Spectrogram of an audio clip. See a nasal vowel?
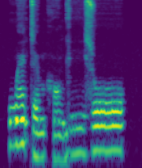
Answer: yes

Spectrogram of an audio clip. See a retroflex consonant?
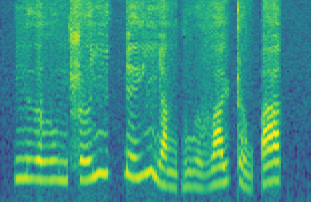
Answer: yes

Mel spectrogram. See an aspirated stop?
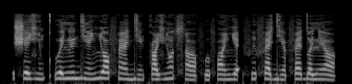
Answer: no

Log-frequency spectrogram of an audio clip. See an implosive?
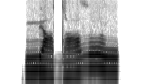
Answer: no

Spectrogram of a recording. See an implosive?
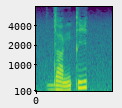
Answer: no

